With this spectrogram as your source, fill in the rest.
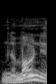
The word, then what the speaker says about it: pneumonia: the very beginning and it has a schwa sound. Now, both of those are talked about in the information section here. Okay, it'll have sounds and letters. We talk about how it's used silent letters. So, we have that and then we have the schwah vile sound. So, pneumonia is going to have both of these characteristics in here.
